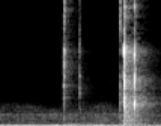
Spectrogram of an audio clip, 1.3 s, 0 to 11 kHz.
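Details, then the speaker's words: 1950s Lucas condenser fitted to the distributor, ignition switched on: two quick pairs of sharp crackling snaps over a quiet low hum, a clearly audible spark — normal ignition spark, condenser works. "Wait, Jesus, that's a spark, boy. You can actually hear, no, did you actually hear that?"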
